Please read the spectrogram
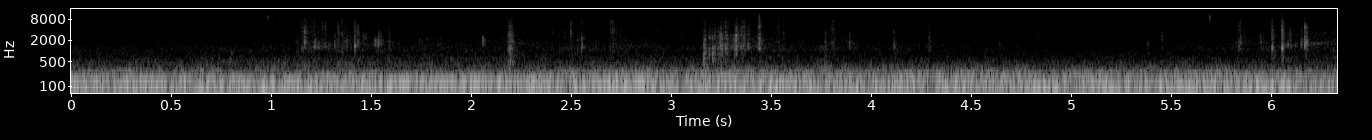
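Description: Steady low background rumble with a few faint ticks and taps about one, two and three seconds in.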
